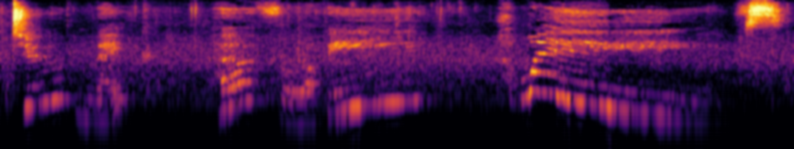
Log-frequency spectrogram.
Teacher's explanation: you have a little dramatic pause just before you say the very last word, waves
